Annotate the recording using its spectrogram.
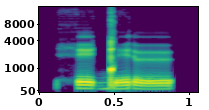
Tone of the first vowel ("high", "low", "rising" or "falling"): falling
